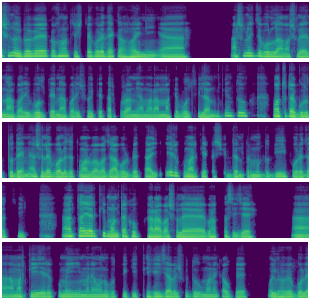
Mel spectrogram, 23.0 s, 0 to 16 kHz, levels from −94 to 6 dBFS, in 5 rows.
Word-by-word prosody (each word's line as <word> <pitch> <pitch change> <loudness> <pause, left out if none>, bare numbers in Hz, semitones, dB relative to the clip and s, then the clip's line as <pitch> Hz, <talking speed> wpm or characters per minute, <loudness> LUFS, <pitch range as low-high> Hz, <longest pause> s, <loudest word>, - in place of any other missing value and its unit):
আসলে 180 +4 0
ওইভাবে 155 +1 +4 0.2
কখনো 160 +1 +3
চেষ্টা 135 +1 -2
করে 145 0 +5
দেখা 130 +1 0
হয়নি। 120 -2 +2 0.2
এ্যা 115 -1 0 1.0
আসলেই 175 +4 +2
যে, 165 - +3
বললাম, 130 -1 +3
আসলে 125 +1 -2 0.2
না 120 - +2
পারি 120 0 0
বলতে, 120 -1 -1
না 110 - 0
পারি 110 0 -2
সইতে। 110 -1 -4
তারপর 110 -1 -6
আমি 110 +1 -1
আমার 110 0 -2
আম্মাকে 110 +1 -2
বলছিলাম। 110 -1 -1 0.2
কিন্তু 180 0 -1 0.5
অতটা 155 +1 +4
গুরুত্ব 125 0 +1
দেয়নি। 115 +2 +2
আসলে 130 -1 +2
বলে 120 0 +4
যে, - - +1
তোমার 110 -1 +1
বাবা 110 0 +1
যা 110 - +2
বলবে 110 0 -1
তাই। 105 0 +1 0.2
এরকম 170 -9 +1
আরকি 115 -1 -3
একটা 115 - -14
সিদ্ধান্তের 115 0 -3
মধ্যে 110 +1 -3
দিয়েই 120 +2 +1
পড়ে 115 -1 0
যাচ্ছি। 110 +1 -4 0.6
এ্যা - - +1 0.2
তাই 165 0 +7
আরকি 155 +1 -1
মনটা 135 0 +3
খুব 140 -1 +1
খারাপ, 120 +1 +3
আসলে 120 +1 +1 0.4
ভাবতাছি 115 0 -3
যে, 115 0 +3 0.7
এ্যা 110 - 0 0.3
আমার 115 +1 0
কি 120 - 0
এরকমই 120 +1 0 0.2
মানে 110 +1 -1
অনুভূতি 115 +1 -3
কি 120 - -3
থেকেই 120 +2 0
যাবে 115 -1 +3
শুধু 125 +3 -6 0.2
মানে 110 0 -1
কাউকে 110 0 -3 0.5
ওইভাবে 115 -1 +2
বলে 115 -1 +2
115 Hz, 170 wpm, -23 LUFS, 110-130 Hz, 1.0 s, তাই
